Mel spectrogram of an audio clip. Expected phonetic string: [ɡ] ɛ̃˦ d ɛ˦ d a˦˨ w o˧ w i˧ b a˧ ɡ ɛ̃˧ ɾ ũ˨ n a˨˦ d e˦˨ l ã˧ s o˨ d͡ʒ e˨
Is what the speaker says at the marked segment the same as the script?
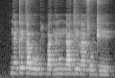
yes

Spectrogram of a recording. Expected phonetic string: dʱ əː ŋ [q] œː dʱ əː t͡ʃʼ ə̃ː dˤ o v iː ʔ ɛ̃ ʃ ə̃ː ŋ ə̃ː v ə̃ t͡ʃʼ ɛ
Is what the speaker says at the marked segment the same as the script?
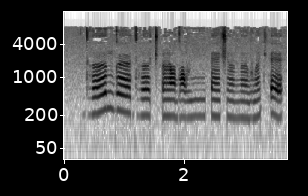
no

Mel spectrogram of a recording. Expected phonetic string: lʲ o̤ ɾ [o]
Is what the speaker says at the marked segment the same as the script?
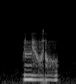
no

